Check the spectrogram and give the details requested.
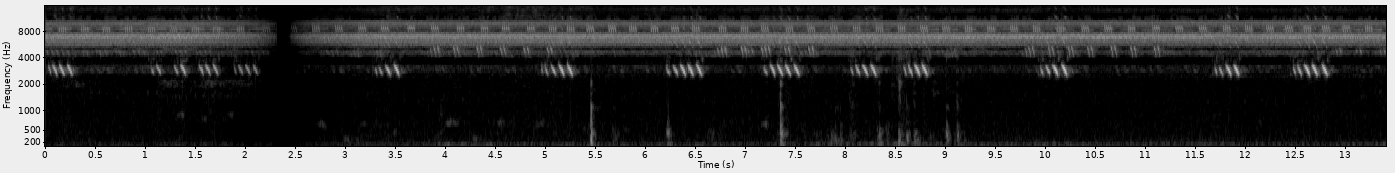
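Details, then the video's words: Night crickets: sparse pulsed chirps, at first quick then spaced one to two seconds apart, beneath a steady high insect drone that briefly drops out near the start, with faint clicks. "Sounds of Night Crickets"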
